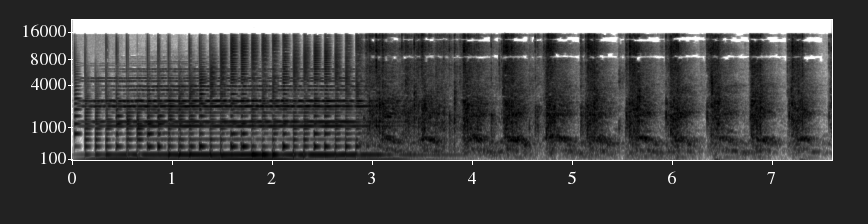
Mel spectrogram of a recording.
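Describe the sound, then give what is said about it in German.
A large crowd cheers loudly for Minister-President Hendrik Wüst at the CDU election party on Sunday, first over sustained, droning music or chanting, then breaking into steady, rhythmic clapping in unison with whoops and shouts. “Das war der Jubel für Ministerpräsident Hendrik Wüst auf der CDU-Wahlparty am Sonntag.”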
